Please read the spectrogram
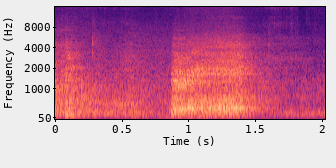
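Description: A patient shifting on a chiropractic treatment table as he sits up and turns, with a short breathy rush of noise about a second in.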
